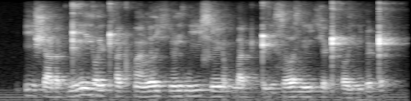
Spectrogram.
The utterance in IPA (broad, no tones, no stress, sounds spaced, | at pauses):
ʔ i ʃ a ɽ a ʈ ɖ ĩ j ʌ j ʈʰ a ʈ p ã l ə ç ə̃ j w i ɕ ĩ ɽ ə p w a ʈ ɽ ʌ ʈ j i z ʌ z ĩ ç ə ʈ ʔ ʌ j ĩ ɗ ə ʈ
